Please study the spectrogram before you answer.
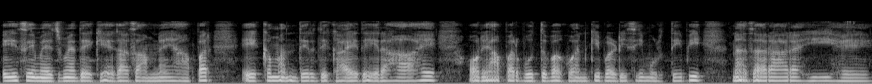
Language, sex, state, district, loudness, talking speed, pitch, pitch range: Hindi, female, Rajasthan, Jaipur, -18 LUFS, 185 wpm, 165 Hz, 165-175 Hz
